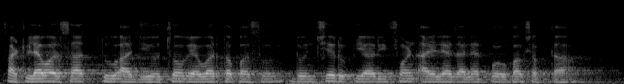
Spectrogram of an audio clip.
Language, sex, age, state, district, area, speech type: Goan Konkani, male, 18-30, Goa, Tiswadi, rural, read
